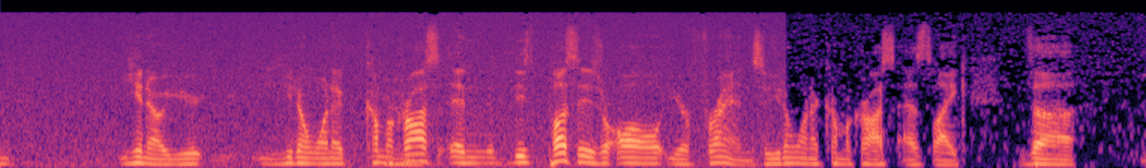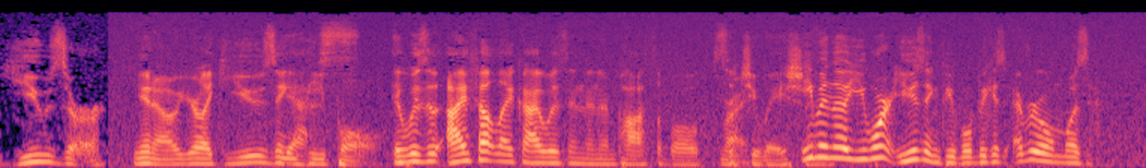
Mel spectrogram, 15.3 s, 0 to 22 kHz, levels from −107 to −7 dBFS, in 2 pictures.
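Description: From 5.24 s to 8.36 s, just after "your friends so you" and running up to "you know you're like", overdone noise removal sets in: the noise reduction is working far too hard, treating any frequency band close to its noise estimate as something to cut, so individual bands drop out or vanish along with the softer parts of the voice. The room noise, about 20 dB under the speech elsewhere, drops and breaks up into twinkling, warbling specks.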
